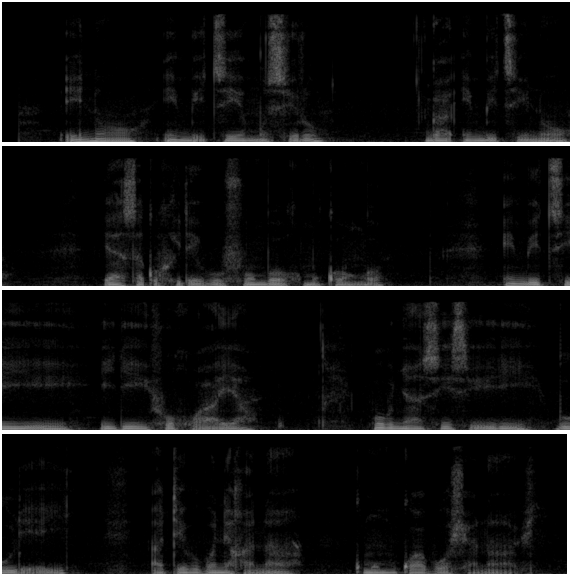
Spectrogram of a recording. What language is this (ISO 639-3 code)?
myx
